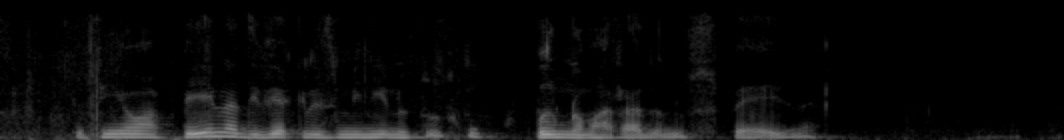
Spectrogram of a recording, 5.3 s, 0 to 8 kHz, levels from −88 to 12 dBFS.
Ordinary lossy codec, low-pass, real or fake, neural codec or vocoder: none; 7.2 kHz; real; none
